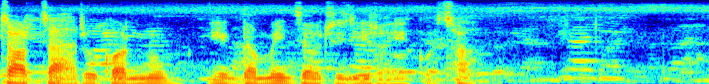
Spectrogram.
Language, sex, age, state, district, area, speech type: Nepali, male, 45-60, West Bengal, Darjeeling, rural, spontaneous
